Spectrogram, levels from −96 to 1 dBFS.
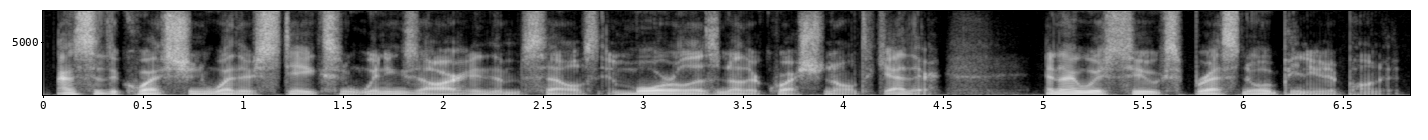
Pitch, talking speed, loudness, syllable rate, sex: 85 Hz, 220 wpm, -20 LUFS, 7.2 syllables/s, male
